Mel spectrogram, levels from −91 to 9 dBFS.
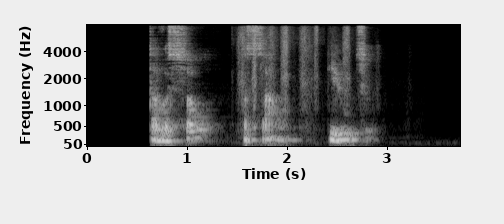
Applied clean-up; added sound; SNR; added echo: neural mask model DeepFilterNet 3.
